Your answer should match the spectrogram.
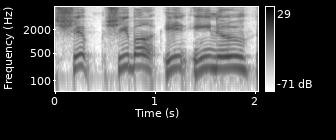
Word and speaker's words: Shiba Inu: And is it Shiba Inu? Is that how you pronounce the crypto? – Yes.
